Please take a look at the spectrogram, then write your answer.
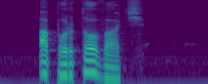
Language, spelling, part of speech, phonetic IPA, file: Polish, aportować, verb, [ˌapɔrˈtɔvat͡ɕ], Pl-aportować.ogg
